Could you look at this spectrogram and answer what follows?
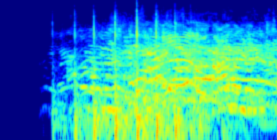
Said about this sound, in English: Why are the doors locked? There's a crowd out front.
